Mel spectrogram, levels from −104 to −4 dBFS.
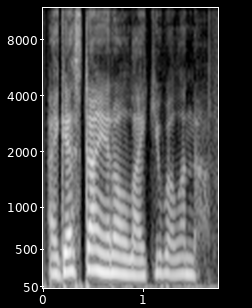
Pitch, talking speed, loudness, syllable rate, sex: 205 Hz, 240 wpm, -17 LUFS, 6.0 syllables/s, female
